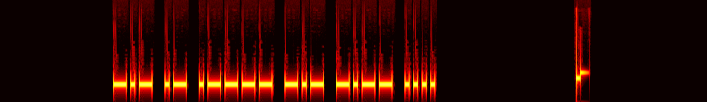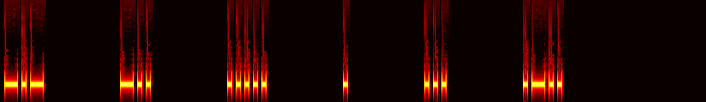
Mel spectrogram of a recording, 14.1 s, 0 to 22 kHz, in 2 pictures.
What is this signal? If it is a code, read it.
Morse code, heard as a keyed tone, about 28 wpm, spaced as for 14 wpm, 700 Hz. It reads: KA1KYH KD5ESL
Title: USA Call Signs - 6 Characters - 6x Character Spacing - 28wpm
